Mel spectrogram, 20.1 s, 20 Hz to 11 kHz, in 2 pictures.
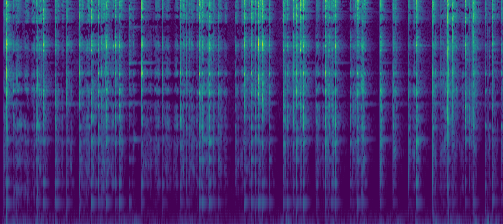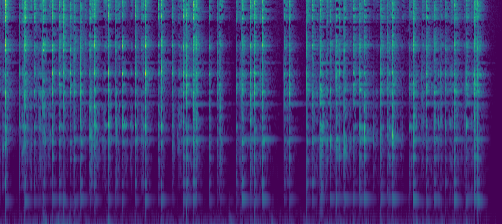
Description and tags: Metal Canteen Rattle 002
The sound of a canteen or another type of metal container being rattled around or something rattling inside of it.
metal, jug, container, cantine, clink, rattle, clank, flask, bottle, jingle, canteen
